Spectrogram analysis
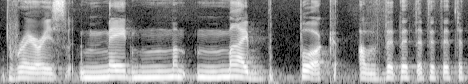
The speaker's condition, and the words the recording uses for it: Stuttering. Thanks for having me, Scott, and thanks for thinking outside of the box in inviting a person who struggles to speak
